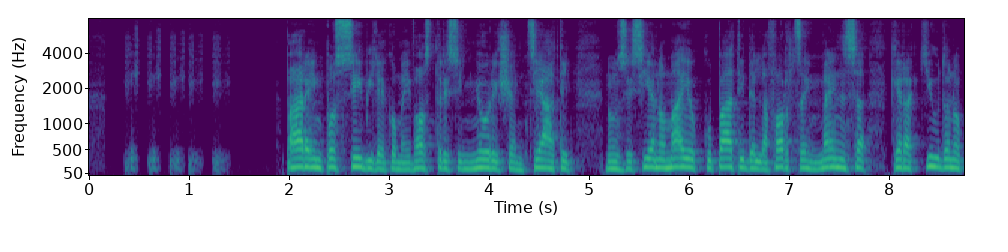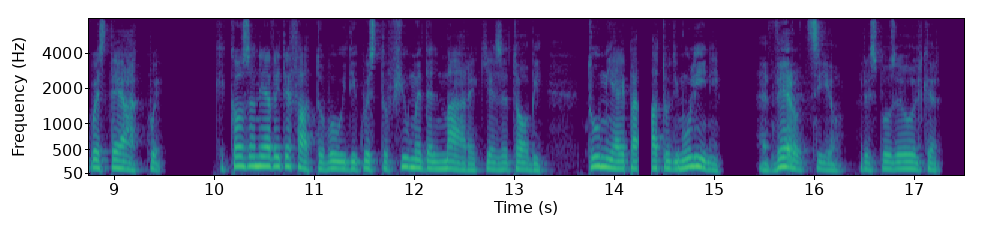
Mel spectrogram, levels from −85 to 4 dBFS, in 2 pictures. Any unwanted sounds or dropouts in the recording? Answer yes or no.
yes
